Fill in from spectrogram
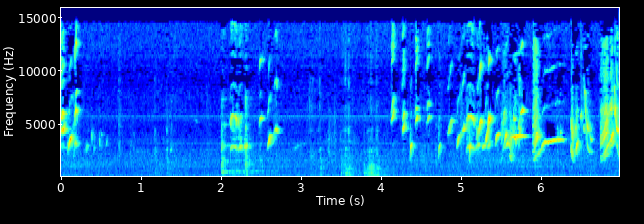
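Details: A male European goldfinch sings after faint scattered notes and a few soft knocks. In the second half a quickening sequence of high twittering chirps and slurred whistles builds.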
